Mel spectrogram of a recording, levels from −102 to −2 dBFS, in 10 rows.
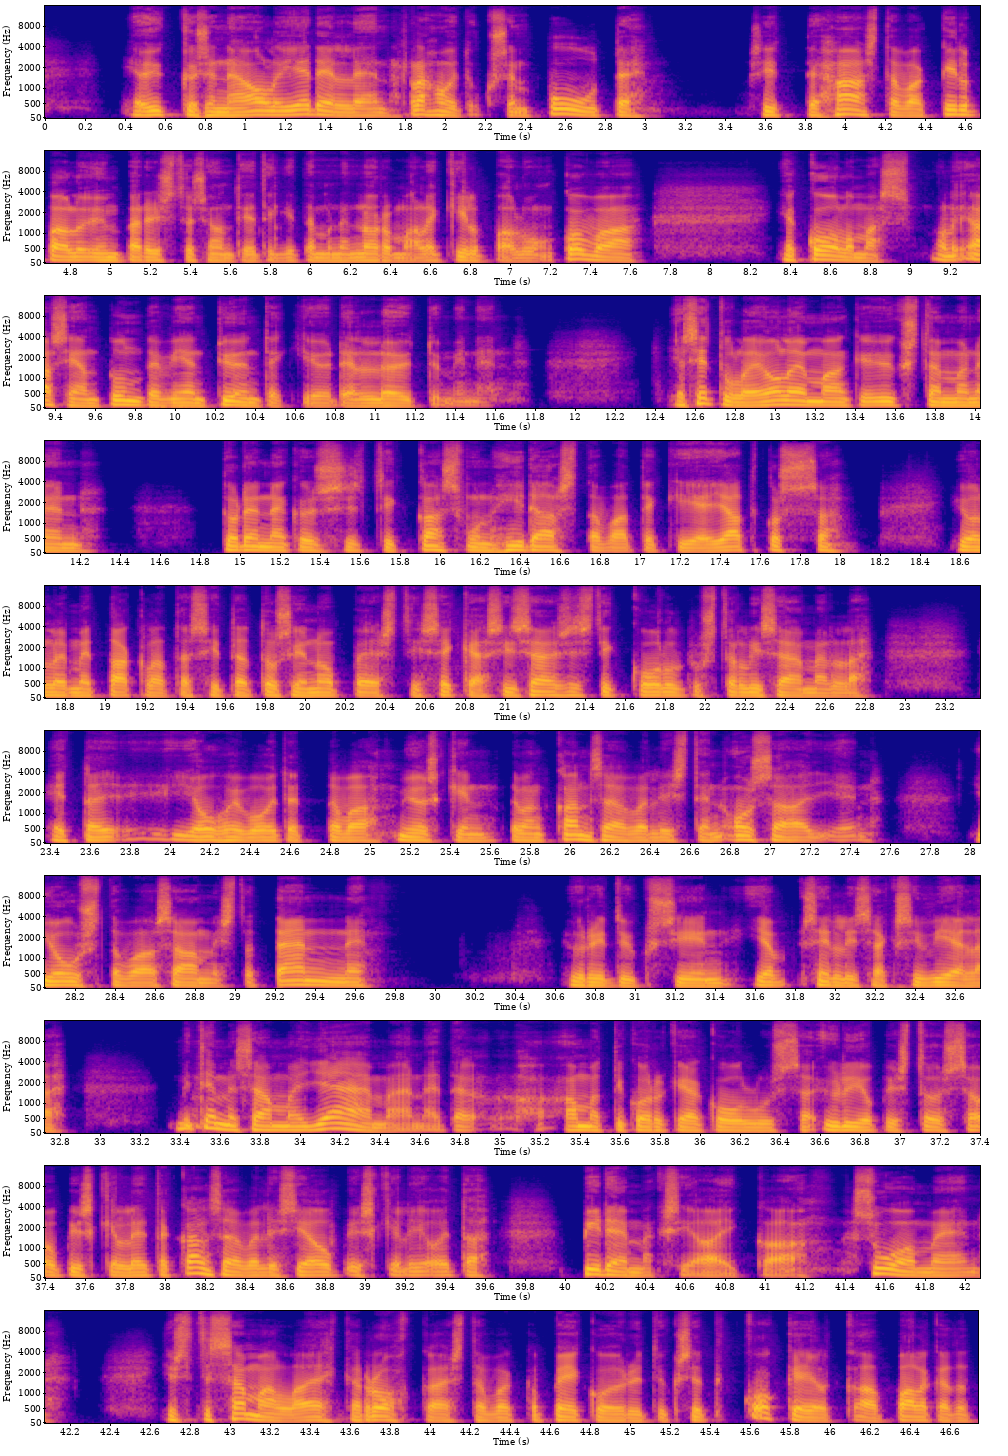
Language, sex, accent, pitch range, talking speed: Finnish, male, native, 110-130 Hz, 100 wpm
